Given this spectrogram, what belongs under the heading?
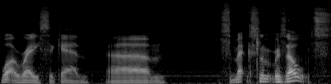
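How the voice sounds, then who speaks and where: In a very clean recording with a silent background, a man with a British accent speaks at a very deep, low pitch. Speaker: sim racing commentator. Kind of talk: live commentary.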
